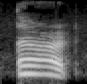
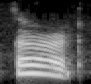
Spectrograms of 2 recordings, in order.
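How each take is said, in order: First: The word begins with a hard 't' sound. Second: The word begins with a soft 'th' sound. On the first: "บางคนก็ออกเสียงเป็นตอเต่านะคะ" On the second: "เป็นเสียงทอทงนะคะ"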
